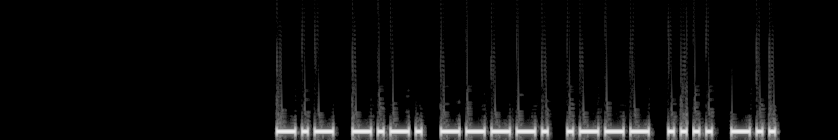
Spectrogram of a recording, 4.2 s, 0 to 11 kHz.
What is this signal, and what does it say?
Morse code, heard as a keyed tone, about 38 wpm, 700 Hz. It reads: KC9JHD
